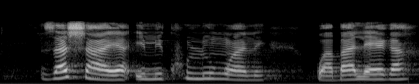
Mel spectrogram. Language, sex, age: Zulu, female, 17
